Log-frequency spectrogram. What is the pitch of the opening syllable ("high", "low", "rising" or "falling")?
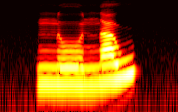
low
